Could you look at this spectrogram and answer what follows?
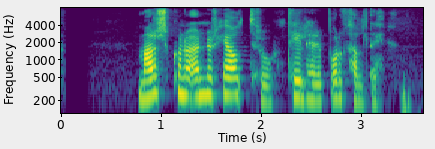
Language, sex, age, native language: Icelandic, female, 20-29, Icelandic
